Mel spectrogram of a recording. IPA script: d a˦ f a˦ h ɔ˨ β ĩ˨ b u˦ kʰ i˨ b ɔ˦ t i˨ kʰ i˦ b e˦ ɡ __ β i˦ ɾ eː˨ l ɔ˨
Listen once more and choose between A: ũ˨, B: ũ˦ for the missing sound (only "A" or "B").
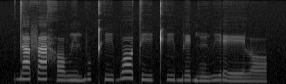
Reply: A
